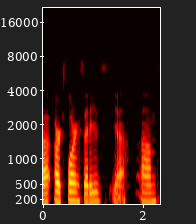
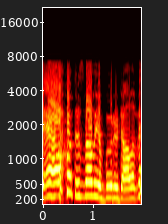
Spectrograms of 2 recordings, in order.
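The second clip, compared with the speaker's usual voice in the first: very loud, high-pitched, frightened blurt; 6 semitones higher, 10 dB louder than usual. Teasing the other speaker about their reaction: imitating someone scared. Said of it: "I feel like you got scared".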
